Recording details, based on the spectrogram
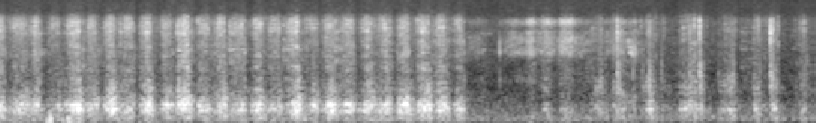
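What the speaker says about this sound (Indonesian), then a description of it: "Kita bersihkan juga pada bagian konektor dengan sikat kawat." A wire brush scrubs a car battery connector in quick, rhythmic rasping strokes, fairly quiet and close, then softens to lighter scraping partway through.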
